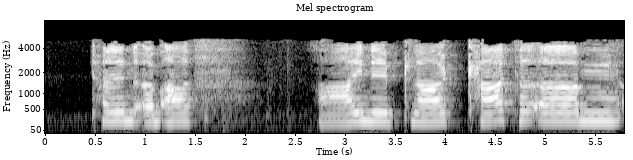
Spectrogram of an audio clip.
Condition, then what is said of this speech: Stuttering. Ich bin eigentlich immer mit dem Stottern konfrontiert, hätte ich jetzt mal gesagt.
